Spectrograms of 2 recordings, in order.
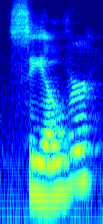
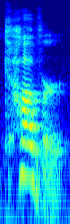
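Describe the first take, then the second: First: It sounds like two syllables, co-over. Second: It sounds like the everyday word cover. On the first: The speaker calls it right. "but actually pronounced sea over" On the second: The speaker calls it wrong. "as in a blanket"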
